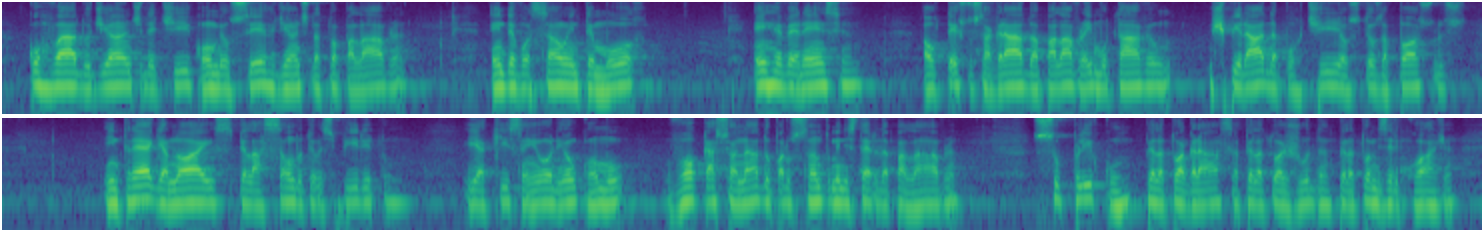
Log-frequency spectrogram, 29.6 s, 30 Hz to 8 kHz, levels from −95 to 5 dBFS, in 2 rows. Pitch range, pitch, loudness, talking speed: 115-125 Hz, 120 Hz, -27 LUFS, 120 wpm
